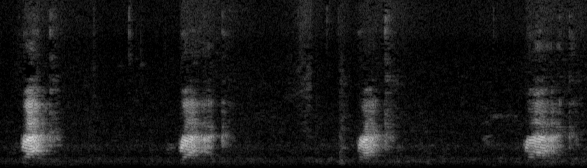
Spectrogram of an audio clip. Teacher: the second word is just a little bit longer that's because of the voice consonant at the end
